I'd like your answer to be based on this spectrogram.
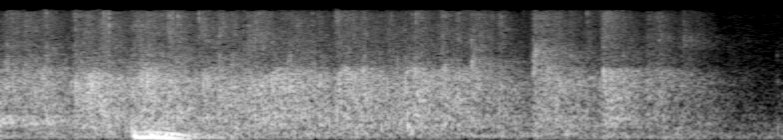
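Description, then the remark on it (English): A church audience at a Mother's Day service claps and applauds steadily for a guest drummer from a sister church, a dense wash of many hands with a brief low vocal murmur early on, then the clapping thins and fades out at the end. “Let's hear it for Dan coming over.”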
